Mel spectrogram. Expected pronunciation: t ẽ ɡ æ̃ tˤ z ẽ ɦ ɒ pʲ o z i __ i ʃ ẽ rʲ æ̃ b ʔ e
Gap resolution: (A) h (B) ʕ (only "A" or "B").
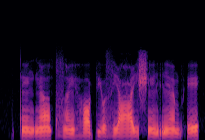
B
